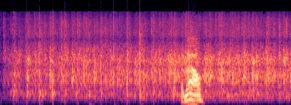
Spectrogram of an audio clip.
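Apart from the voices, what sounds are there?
audience applause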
